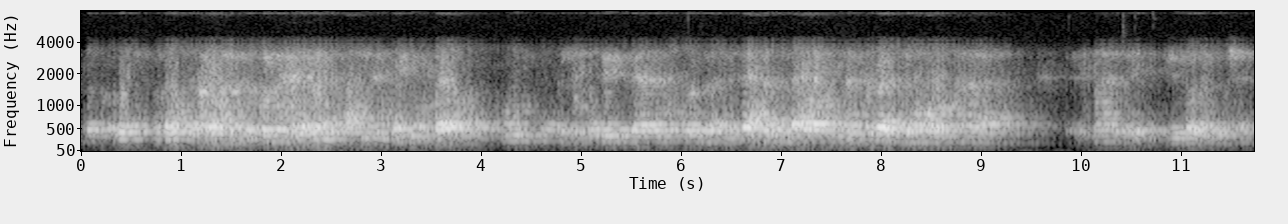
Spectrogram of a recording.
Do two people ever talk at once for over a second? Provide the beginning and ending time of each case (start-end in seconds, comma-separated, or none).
1.9-3.3, 5.8-8.6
